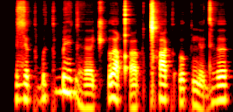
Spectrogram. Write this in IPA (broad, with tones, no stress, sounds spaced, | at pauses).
z ə˦˨ k ɓ ə̤˥ k ɓ ɛ̤˥ ɡʱ ɜ˩ t͡ʃʼ ɤ˦˨ qʼ o˩ k ǀʰ ɑ˥ k ʔ o˦˨ k n ə˩ dʱ ə˥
